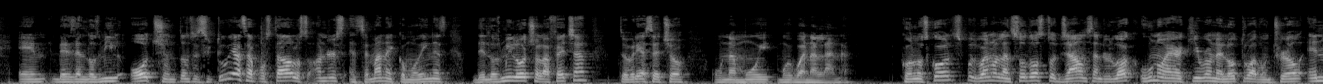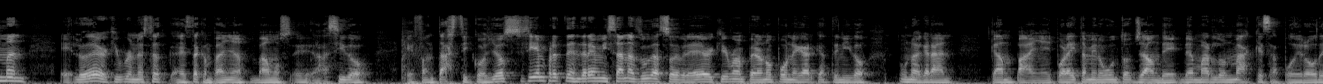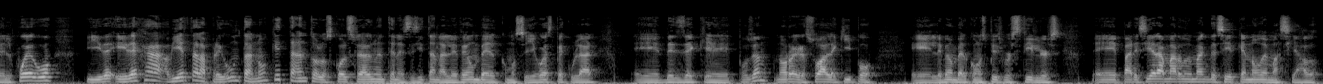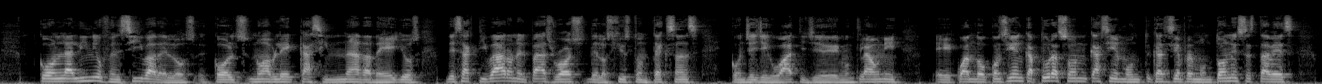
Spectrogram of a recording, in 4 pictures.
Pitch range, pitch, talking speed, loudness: 100-135 Hz, 115 Hz, 205 wpm, -26 LUFS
